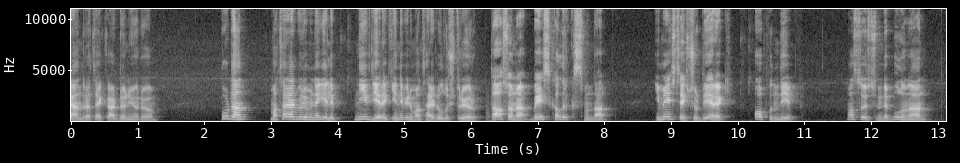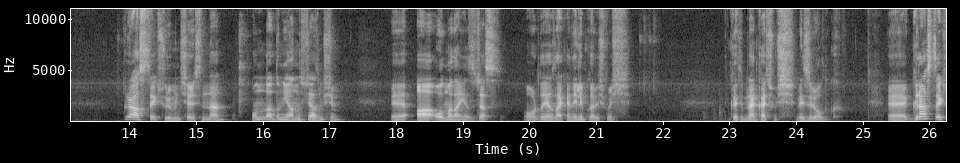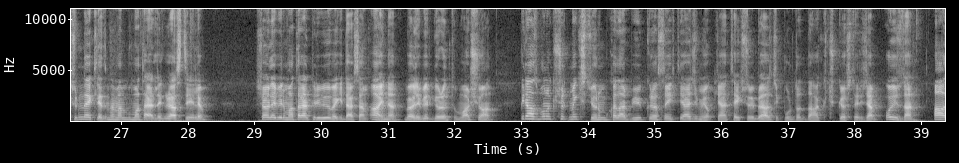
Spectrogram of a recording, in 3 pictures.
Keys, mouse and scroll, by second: 3.0 click, 4.0 click, 7.3-8.9 drag, 10.0 click, 26.5-28.0 drag, 27.8 s, 29.0 z, 30.0 middle click, 30.6 click, 30.8 Tab, 31.1-32.6 middle drag, 32.8-33.2 scroll up 2, 33.2-33.5 middle drag, 33.7-34.1 scroll up 2, 34.1-34.9 scroll down 1, 35.9-36.2 scroll down 1.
